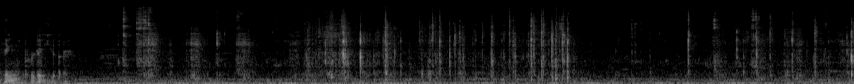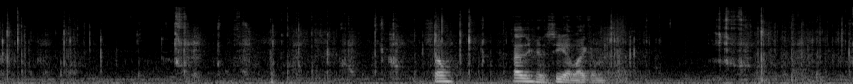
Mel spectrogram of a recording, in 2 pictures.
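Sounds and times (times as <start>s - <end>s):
crisp snack crunching: 1.2s - 17.0s.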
